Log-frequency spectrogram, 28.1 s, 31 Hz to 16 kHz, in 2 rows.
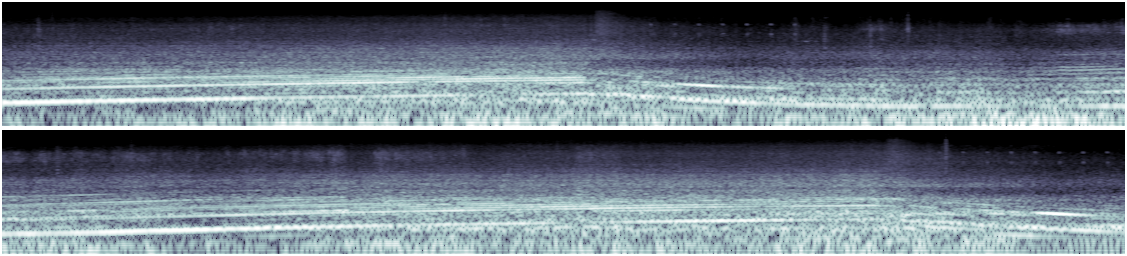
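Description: The Suzuki Swift Sport's 1.4-litre turbocharged K14C Boosterjet four-cylinder, fitted with a Ragazzon exhaust, pulling hard on track and heard from inside the cabin. Its note climbs slowly for several seconds at a time and drops away twice, about eight seconds in and near the end, over steady tyre and road noise.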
